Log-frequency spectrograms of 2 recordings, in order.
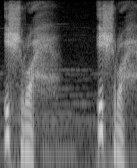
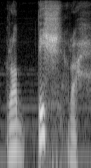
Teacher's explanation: if I read the words together, we drop the Hamzatul Wasl and it reads rabbishrah.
